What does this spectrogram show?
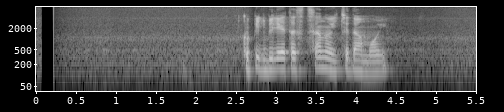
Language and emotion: Russian, neutral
